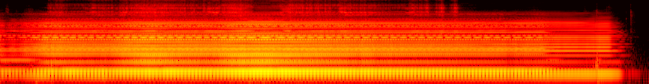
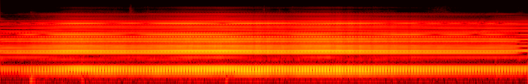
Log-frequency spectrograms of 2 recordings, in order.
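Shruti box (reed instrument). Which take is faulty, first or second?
first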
